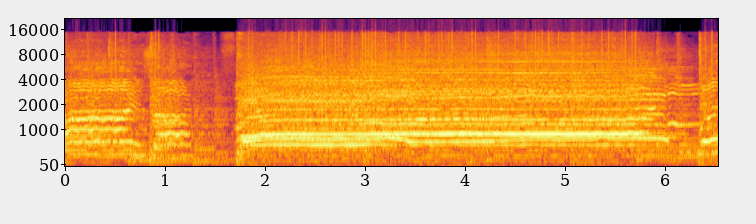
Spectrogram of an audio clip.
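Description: Live band music: a woman sings lead over acoustic guitar, keyboard and drums, and from about two seconds in she holds one long note that dips slightly in pitch midway.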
